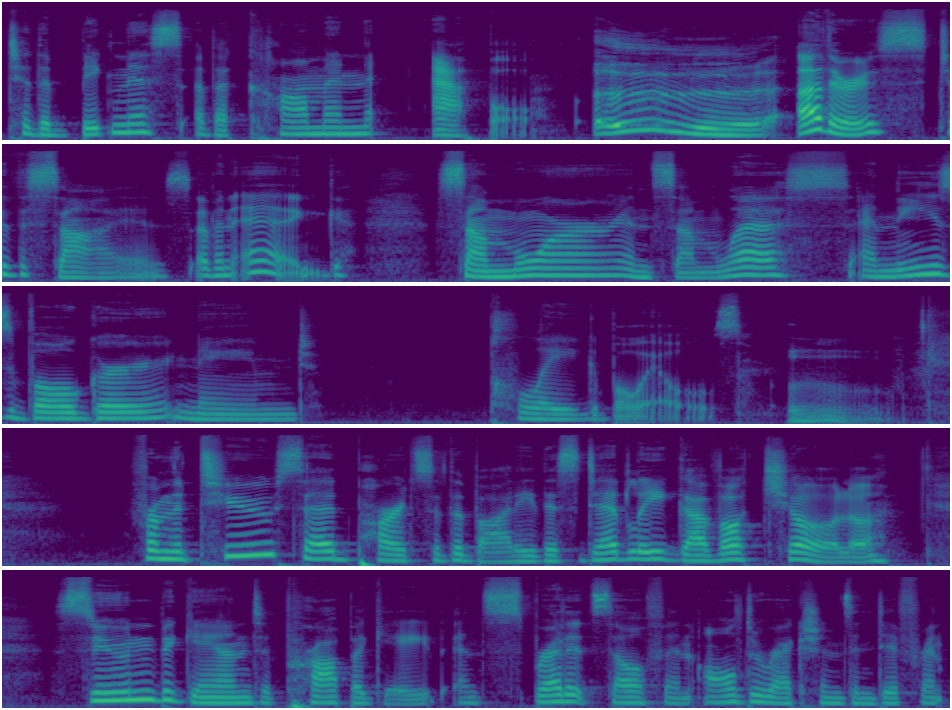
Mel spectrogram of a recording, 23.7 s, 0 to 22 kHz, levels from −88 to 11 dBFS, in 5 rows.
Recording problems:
none

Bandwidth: 17.5 kHz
